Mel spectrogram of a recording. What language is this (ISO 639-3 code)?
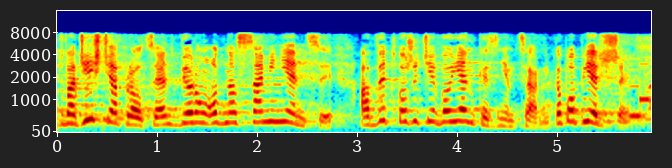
pol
